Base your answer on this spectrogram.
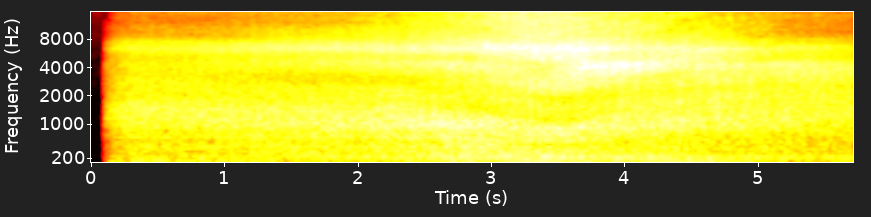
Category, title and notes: Sound effects > Vehicles
tampere car26
automobile, car, vechicle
